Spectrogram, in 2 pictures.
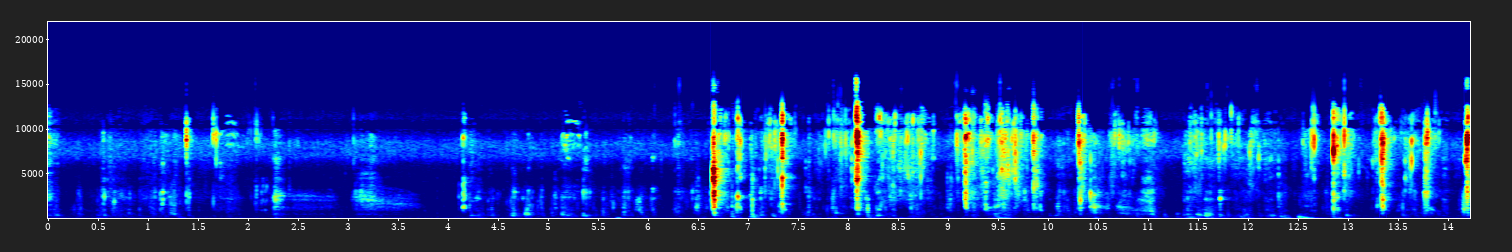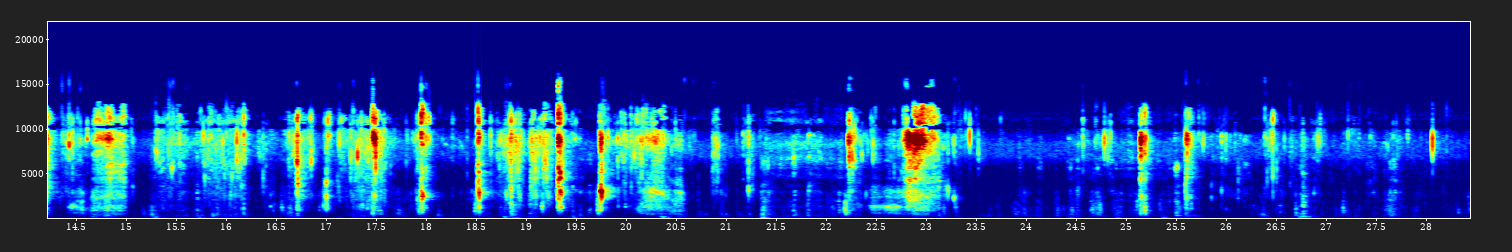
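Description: Close-miked chewing of gravy-soaked rice and mutton: wet mouth sounds, lip smacks and many quick sharp clicks, going on without a break.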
